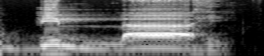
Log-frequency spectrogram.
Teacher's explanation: berharakat kasrah dibacanya menjadi tipis atau tarqiq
